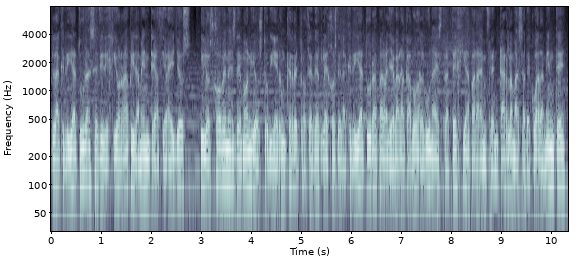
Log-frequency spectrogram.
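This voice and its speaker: Deep-voiced male story narrator. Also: darkish tone. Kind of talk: scripted narration of a fantasy fan story.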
